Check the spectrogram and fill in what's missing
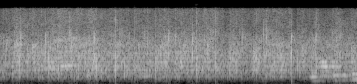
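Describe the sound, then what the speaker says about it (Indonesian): An audience at a presentation in Jakarta breaks into sustained, dense applause, loud and close, with a voice speaking over the clapping. "Beri aplaus dong buat Ibu Esther."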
